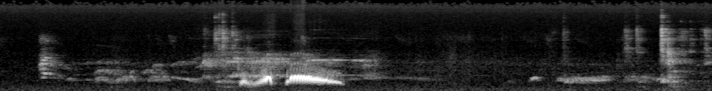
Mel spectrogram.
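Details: Decoy spotted dove, deep-voiced, calling to lure wild birds: a single cooing phrase of pulsing notes in the middle, partly blurred, with scattered faint background sounds and a sharp tap near the end.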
